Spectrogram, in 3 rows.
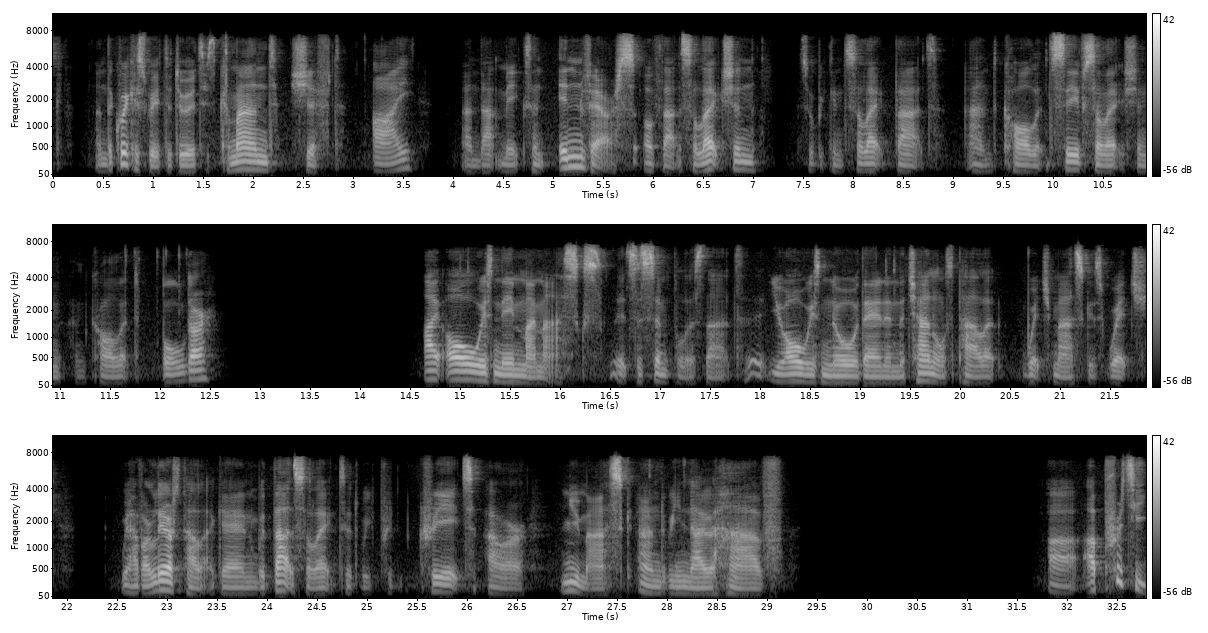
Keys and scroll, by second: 3.1 shift+super+i, 11.4-13.8 typing, 28.1 super+=, 30.7 space.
